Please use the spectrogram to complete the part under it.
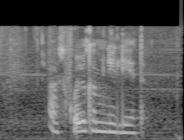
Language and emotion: Russian, neutral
